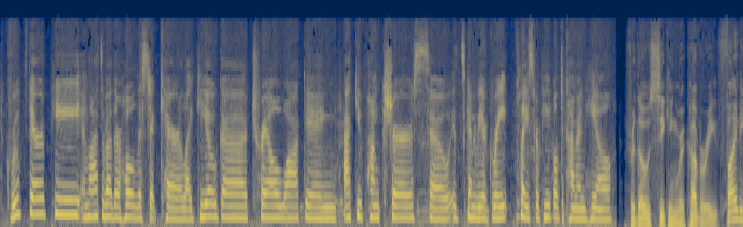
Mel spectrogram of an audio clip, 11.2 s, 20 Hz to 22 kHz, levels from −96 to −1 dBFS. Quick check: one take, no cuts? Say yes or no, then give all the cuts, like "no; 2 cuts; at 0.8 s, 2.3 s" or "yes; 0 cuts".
no; 1 cut; at 9.3 s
